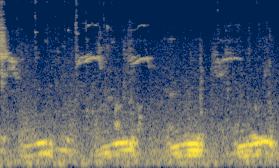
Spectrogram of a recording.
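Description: Short face pigeons coo softly in a loft, four evenly spaced low, rolling coos in quick succession, quiet and close, with faint chirps in between.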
